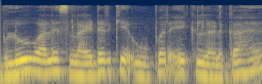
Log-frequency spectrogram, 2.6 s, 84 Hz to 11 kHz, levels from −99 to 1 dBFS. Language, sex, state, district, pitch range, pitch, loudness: Hindi, male, Jharkhand, Deoghar, 145-170 Hz, 160 Hz, -16 LUFS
